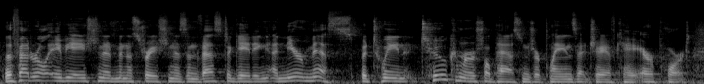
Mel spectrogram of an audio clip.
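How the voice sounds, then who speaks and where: A man news anchor reading headlines with brisk, clear delivery. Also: mid-range voice, fairly bright tone, slight background noise. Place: television news studio.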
